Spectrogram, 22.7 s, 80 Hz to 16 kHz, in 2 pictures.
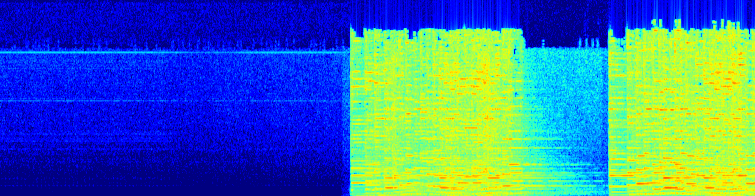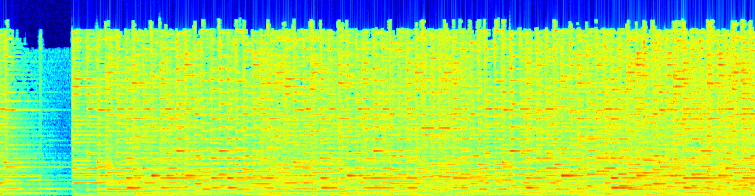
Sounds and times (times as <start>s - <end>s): Classical music: 5.4s - 22.6s.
